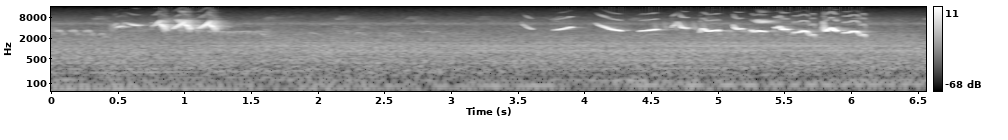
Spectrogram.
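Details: Ultramarine grosbeak singing surdina, a soft song meant to stir breeding stock: first a brief buzzy trill, a pause, then a quick run of high whistled and slurred notes building in loudness.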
